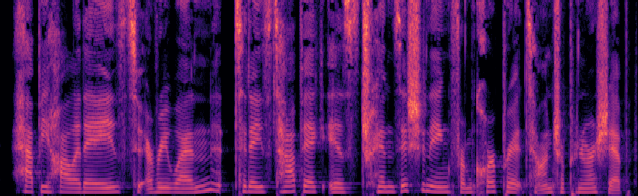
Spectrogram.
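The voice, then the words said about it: Very scratchy, hoarse voice. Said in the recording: “my voice is really, really scratchy today. I'm getting over a little cold”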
